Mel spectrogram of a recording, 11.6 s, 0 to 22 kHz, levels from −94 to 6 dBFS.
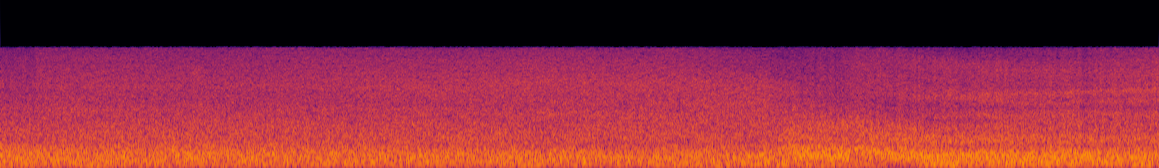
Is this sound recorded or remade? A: recorded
